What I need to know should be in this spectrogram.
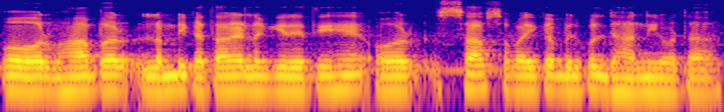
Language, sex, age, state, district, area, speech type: Hindi, female, 45-60, Rajasthan, Jaipur, urban, spontaneous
